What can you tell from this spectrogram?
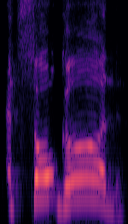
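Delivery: slow, drawn-out New England accent. Shown as a demonstration. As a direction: say it like a Boston local. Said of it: "That's my New England accent".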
